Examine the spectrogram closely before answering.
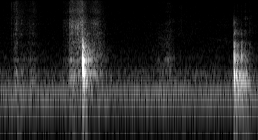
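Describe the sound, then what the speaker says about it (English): Two sharp knife strikes through an onion on a cutting board, spaced about a second apart, close and clear, over a steady low hum with no talk. "so then I'm just going to cut it into little dices"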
